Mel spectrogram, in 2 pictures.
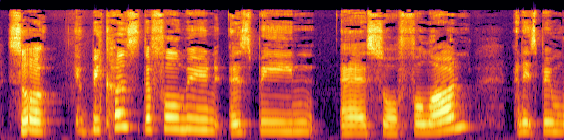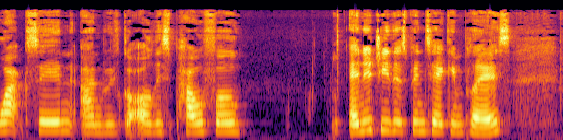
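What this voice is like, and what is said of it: Strained, failing voice. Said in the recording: “I am actually losing my voice.”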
